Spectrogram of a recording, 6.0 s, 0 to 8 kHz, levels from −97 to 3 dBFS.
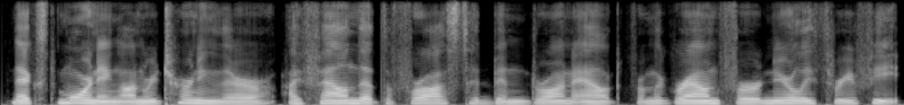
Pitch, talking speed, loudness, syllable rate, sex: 175 Hz, 210 wpm, -19 LUFS, 4.5 syllables/s, female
